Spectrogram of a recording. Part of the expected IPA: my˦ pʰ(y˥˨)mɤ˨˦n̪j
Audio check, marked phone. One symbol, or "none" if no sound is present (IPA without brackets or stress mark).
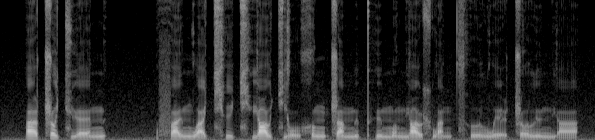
y˥˨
